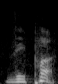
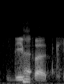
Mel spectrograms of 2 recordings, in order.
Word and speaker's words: Deepak: you say his name, Deepak. – Deepak, yes. – Say it right. – Yeah, Deepak.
